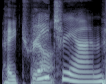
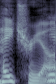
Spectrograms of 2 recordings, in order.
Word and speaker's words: Patreon: Hopefully you follow us into, and you said that I said it wrong, Patreon. – Patreon. – Patreon.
